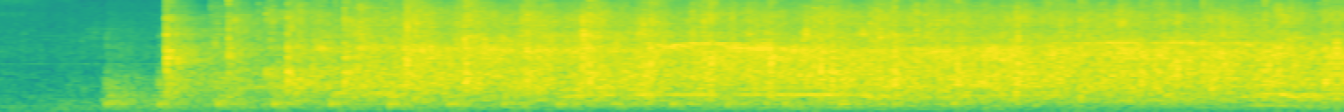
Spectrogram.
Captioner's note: attendees applauding; attendees cheering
